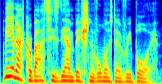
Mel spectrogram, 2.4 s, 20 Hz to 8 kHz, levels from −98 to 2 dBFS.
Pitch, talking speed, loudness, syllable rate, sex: 150 Hz, 270 wpm, -16 LUFS, 7.9 syllables/s, male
